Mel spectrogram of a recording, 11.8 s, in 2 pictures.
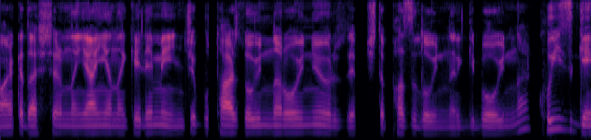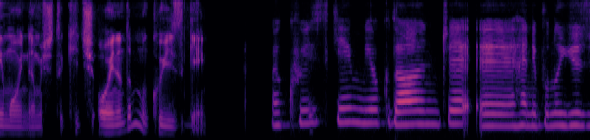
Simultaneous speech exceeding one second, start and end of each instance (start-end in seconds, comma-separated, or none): none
